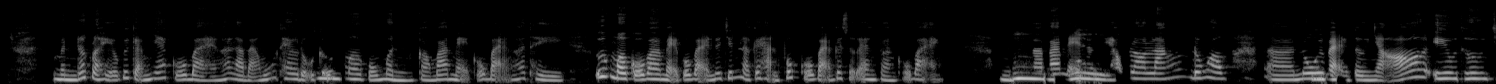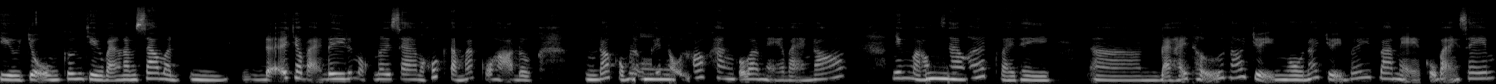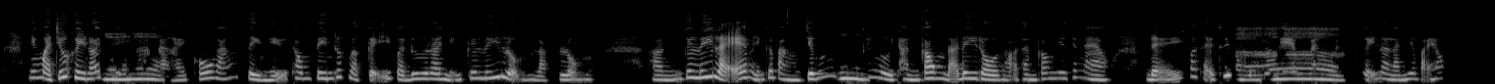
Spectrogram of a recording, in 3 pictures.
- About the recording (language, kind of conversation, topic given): Vietnamese, advice, Tôi nên làm gì khi bị gia đình chỉ trích về những quyết định trong cuộc sống của mình?
- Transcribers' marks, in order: static; distorted speech; other background noise; tapping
